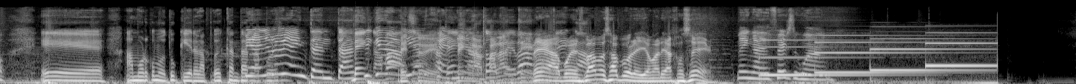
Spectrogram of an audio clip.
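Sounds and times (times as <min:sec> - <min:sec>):
speech: 0:00.0 - 0:08.5
airport announcement two-note electronic chime: 0:07.6 - 0:10.0.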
